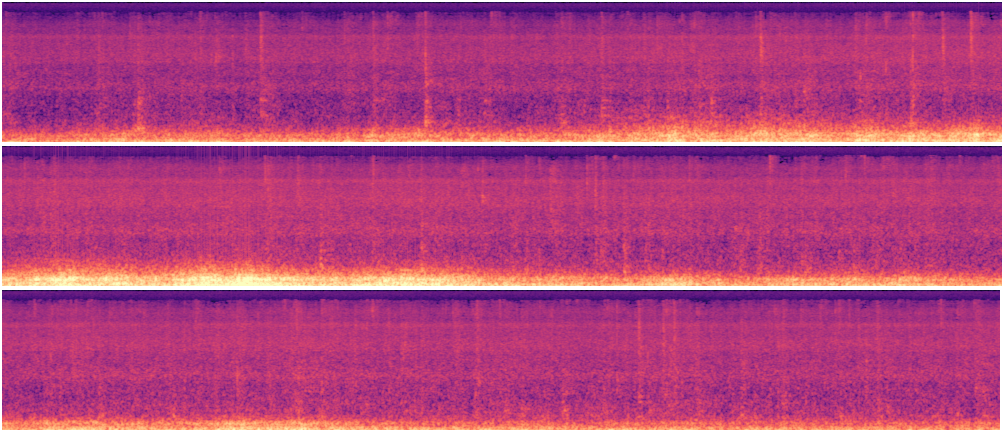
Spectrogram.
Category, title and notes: Soundscapes > Nature
STORM-Samsung Galaxy Smartphone Thunderstorm, Heavy Rain, Distant Booming Thunder Roll Nicholas Judy TDC
A thunderstorm with heavy rain and distant booming rolls.
distant, rain, boom, roll, thunderstorm, Phone-recording, heavy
